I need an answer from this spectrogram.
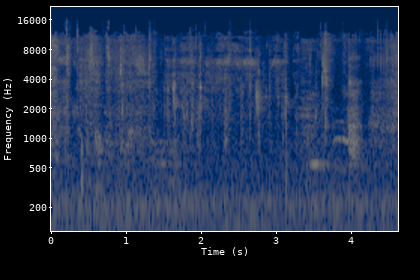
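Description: Close-up mouth sounds of a man biting and chewing a pan-fried dumpling, with faint clicks from metal chopsticks, over a steady low hum.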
